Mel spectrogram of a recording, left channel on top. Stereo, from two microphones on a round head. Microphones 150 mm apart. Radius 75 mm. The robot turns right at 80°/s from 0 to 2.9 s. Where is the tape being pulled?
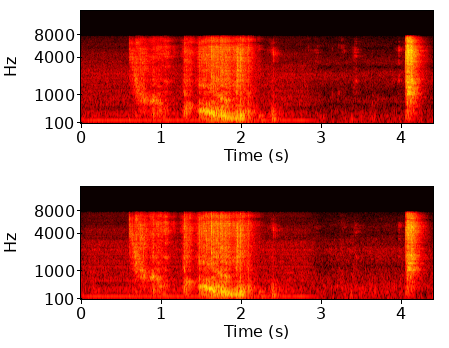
30° right (ahead or behind), 1.2 m; by 4.2 s 30° left (ahead or behind), 1.2 m.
